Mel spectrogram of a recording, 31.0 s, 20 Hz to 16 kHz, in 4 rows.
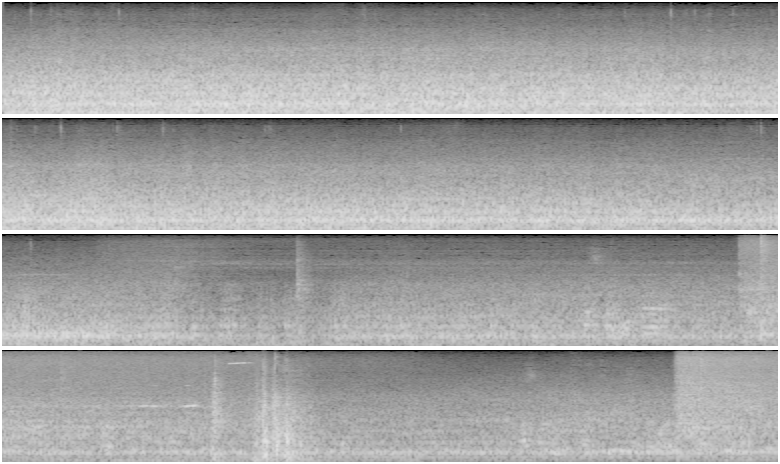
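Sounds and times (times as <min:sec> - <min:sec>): tram doors clattering: 0:00.0 - 0:31.0
tram running on rails: 0:00.0 - 0:31.0
hiss: 0:22.9 - 0:25.4, 0:30.0 - 0:31.0.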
